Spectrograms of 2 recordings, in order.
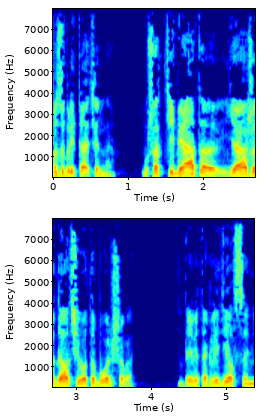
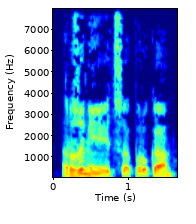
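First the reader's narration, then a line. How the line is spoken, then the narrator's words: Laughing. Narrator (Russian): рассмеялся голос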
